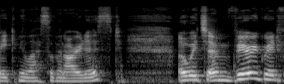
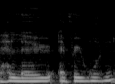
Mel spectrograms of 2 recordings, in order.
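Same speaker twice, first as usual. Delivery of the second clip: put-on British accent; 3 semitones lower, 10 dB quieter than usual. Greeting viewers at the start of a video: british accent. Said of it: "with my British accent".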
